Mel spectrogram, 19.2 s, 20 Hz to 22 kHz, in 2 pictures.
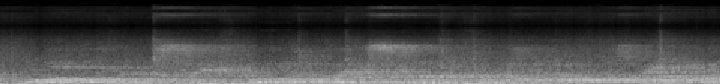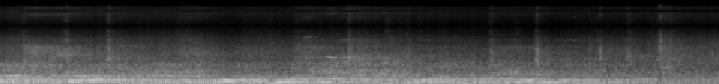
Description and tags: H002 haunted liontamer
Sounds for a horror ride or haunted house.
dark, ghosts, halloween, haunted-sounds, scary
